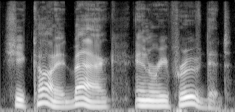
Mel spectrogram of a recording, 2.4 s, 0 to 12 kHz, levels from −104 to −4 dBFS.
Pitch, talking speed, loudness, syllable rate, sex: 125 Hz, 180 wpm, -14 LUFS, 4.3 syllables/s, male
